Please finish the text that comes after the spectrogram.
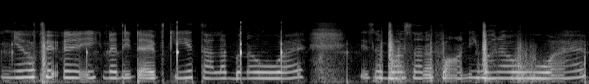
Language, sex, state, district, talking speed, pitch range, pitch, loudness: Hindi, female, Uttarakhand, Uttarkashi, 185 wpm, 285-310 Hz, 290 Hz, -22 LUFS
